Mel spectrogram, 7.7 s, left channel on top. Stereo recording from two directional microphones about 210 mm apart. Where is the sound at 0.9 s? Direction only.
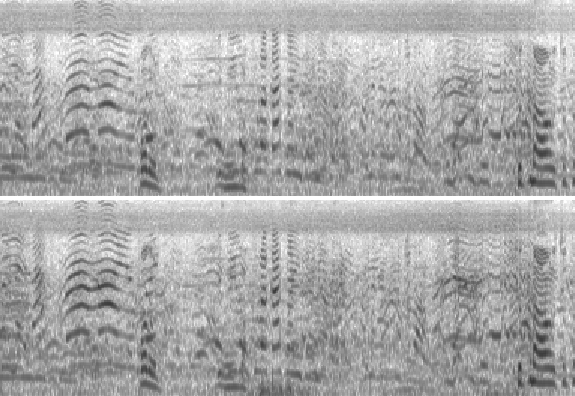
20° left (ahead or behind).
